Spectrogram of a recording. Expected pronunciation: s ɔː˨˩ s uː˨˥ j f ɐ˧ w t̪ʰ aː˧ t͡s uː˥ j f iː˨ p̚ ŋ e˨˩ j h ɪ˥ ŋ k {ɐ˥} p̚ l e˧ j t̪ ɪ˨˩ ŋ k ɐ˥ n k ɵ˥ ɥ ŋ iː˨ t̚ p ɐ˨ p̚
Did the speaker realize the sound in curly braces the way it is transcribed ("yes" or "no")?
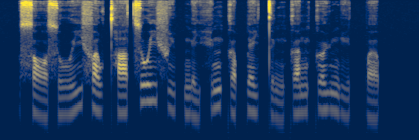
no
